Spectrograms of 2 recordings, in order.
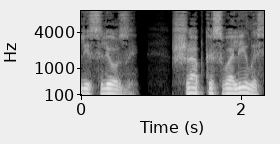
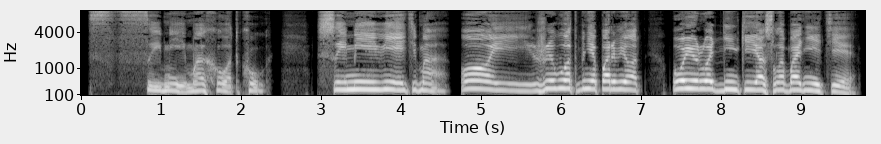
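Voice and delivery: high, whimpering like a puppy; thin wailing voice; 10 semitones higher, slower than usual. Acted. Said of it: "тоненьким голосом заголосил, заскулил пощенячьи".

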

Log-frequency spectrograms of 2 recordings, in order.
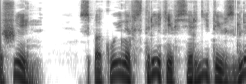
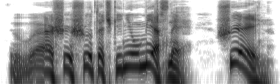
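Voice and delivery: much higher-pitched protest; indignant exclamation; 12 semitones higher, slower than usual. A narrator's reading. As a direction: exclaim it high, without shouting. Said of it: "воскликнул Пейнтер". (возмущённый возглас высоким голосом)

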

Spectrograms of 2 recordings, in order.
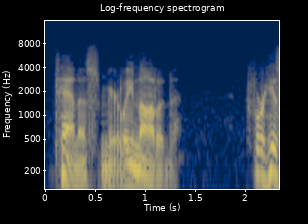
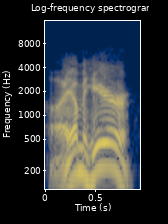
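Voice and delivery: higher, gruffly called reply; old fisherman calling from a window; 10 semitones higher, 4 dB louder, slower than usual. A narrator's reading. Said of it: "the old fisherman called gruffly".

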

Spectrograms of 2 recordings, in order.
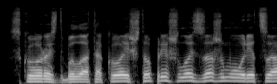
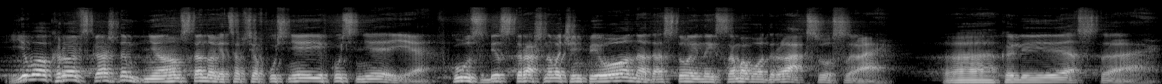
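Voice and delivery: savouring demon voice; demonic whisper. Acted. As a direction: relish each word like wine.

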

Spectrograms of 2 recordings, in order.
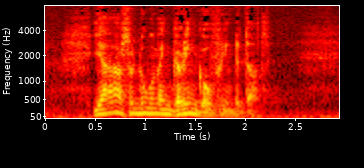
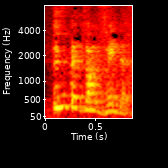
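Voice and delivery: much higher and louder, laughing madly; loud, laughing, crazed tirade; manic ranting shout; 10 semitones higher, 3 dB louder than usual. Acted. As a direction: throw the word back at him, unhinged. Interrogator turns the accusation back.

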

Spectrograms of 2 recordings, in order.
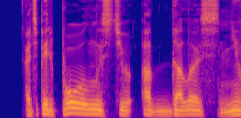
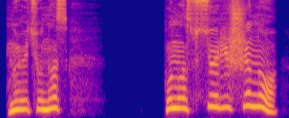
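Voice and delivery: high, loud tearful protest; cling to what was decided, voice climbing; desperate protest; 9 dB louder than usual. Acted. Bride protests the breakup.

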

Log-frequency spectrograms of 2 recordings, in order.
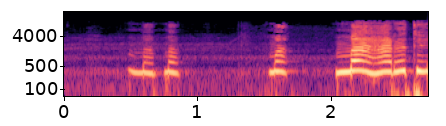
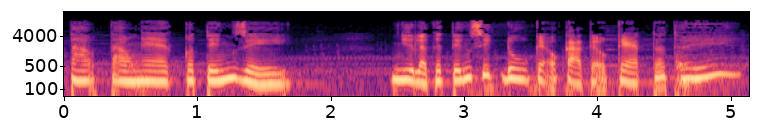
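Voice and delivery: put-on uneasy old cook; 8 semitones higher, 4 dB quieter than usual. A narrator's reading. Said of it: "Bà bếp nghĩ chắc là mình nghe lầm".

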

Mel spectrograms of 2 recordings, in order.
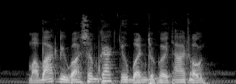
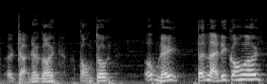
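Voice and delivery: horrified parent's plea, climbing much higher; trembling cry; 7 semitones higher, much faster than usual. Acted. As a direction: cry out in panic, building to the end. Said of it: "giọng run rẩy".

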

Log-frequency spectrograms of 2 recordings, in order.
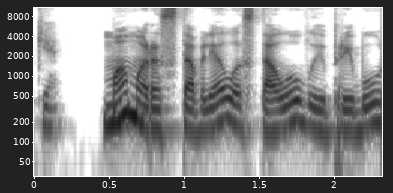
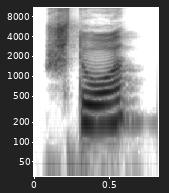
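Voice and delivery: loud short bark; 2 semitones higher, 5 dB louder than usual. A narrator's reading. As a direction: bark the question. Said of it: "гаркнул дед".

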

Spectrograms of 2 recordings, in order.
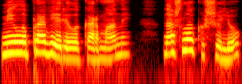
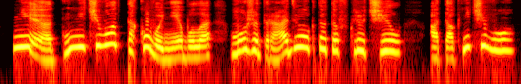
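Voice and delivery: fawning; 6 semitones higher, 4 dB louder than usual. Acted. Dinora lying to landlady.

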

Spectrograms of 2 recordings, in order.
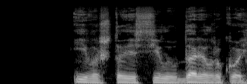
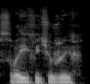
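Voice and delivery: usual speaking voice

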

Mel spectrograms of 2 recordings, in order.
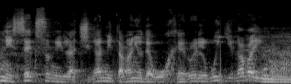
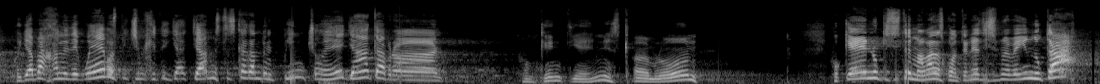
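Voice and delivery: punk yelling; 9 semitones higher than usual. Acted. Punk shouting at old man.

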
